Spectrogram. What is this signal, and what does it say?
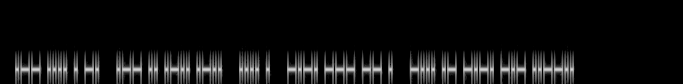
Morse code, heard as a keyed tone, about 44 wpm, 700 Hz. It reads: WHEN WILL HE COME BACK?
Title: Sentences from Top 200 Words 45wpm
